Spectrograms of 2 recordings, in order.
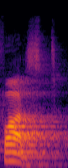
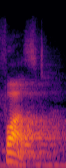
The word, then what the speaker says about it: first: इट is never spoken as फर्स्ट, इट इज फर्स्ट। R is always silent.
